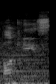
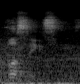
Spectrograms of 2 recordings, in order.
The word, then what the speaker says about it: Buc-ee's: Buc-ee's that they mispronounce. What do they call it? You're not gonna like this. They call it Bussies. What? Buc-ee's. They call it Bussy. What's Buc-ee's? It's a convenience store chain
